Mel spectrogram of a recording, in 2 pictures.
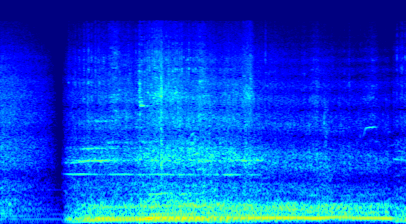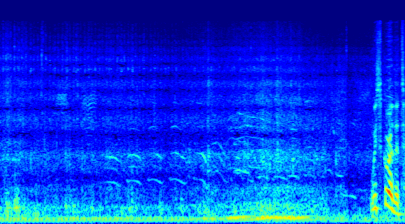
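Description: A vehicle's engine rumbles and revs at low speed.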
